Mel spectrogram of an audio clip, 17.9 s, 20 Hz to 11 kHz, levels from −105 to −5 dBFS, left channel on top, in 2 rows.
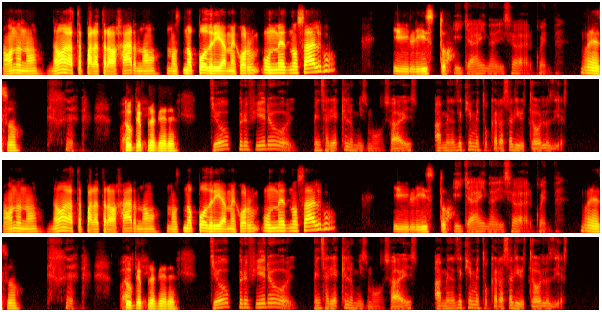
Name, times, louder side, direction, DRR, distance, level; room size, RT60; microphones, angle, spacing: voice 1, 0.0-5.0 5.9-6.7 8.7-9.2 10.8-11.6, left 5 dB, 75° left, 0.8 m, -29 dB
voice 2, 6.8-8.4 9.6-11.2 11.7-11.8 12.1-13.4 13.6-15.2 15.4-17.4, right 1 dB, 15° right, 2.9 m, -46 dB
open air
head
